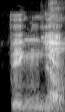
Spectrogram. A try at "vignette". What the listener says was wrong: you're saying Ving Reigns it's not Ving there's no Ving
